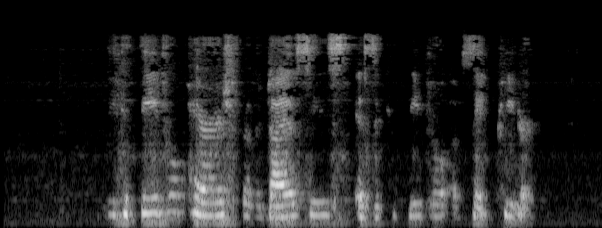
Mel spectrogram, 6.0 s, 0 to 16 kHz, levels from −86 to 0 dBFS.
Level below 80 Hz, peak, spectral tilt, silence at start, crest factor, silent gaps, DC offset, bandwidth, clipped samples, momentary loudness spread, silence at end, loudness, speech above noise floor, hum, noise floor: -50 dBFS; -4 dBFS; -4 dB/octave; 1.1 s; 20 dB; none; under 0.1%; 9.6 kHz; under 0.1%; 16 LU; 0.7 s; -23 LUFS; 45 dB; none; -68 dBFS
